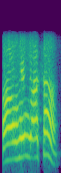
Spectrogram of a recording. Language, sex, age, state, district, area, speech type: Odia, female, 60+, Odisha, Gajapati, rural, conversation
